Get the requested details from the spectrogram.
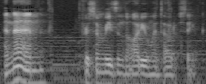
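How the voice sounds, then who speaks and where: Casual podcast co-host, male, very deep and nasal, stuffy with allergies, rambles through fillers and restarts; echoey room. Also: steady tone, brisk, vocal fry, bright, forceful tone, faint music behind.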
